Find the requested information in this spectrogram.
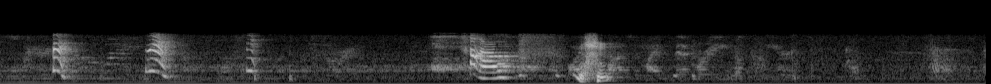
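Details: A female Boston Terrier playing with her owner gives short whining, grumbling vocal bursts that swoop up and down in pitch.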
